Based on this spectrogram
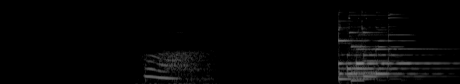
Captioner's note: sigh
